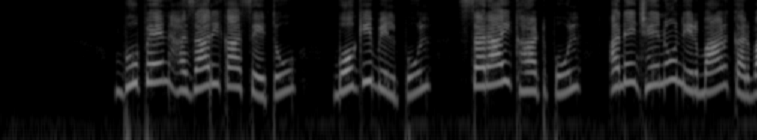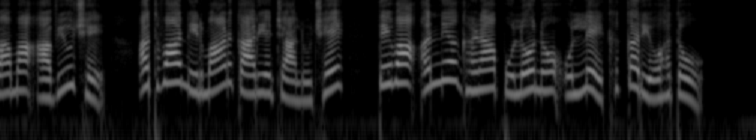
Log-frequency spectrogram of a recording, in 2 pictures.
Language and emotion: Gujarati, neutral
